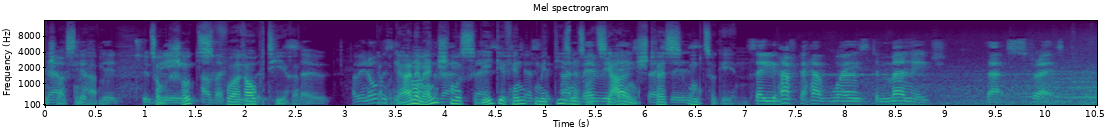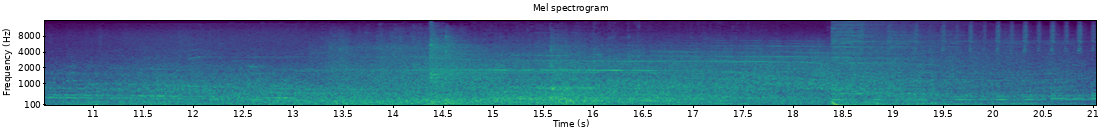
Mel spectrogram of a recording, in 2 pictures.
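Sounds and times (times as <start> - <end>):
speech: 0.0 - 11.6
subway train rumbling with whining squeals: 7.6 - 21.0.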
